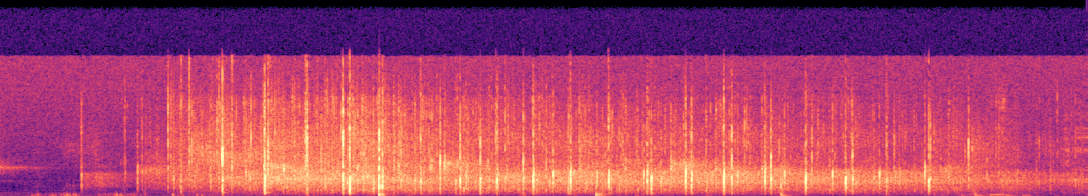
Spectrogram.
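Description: Applause, many people clapping. It builds up over the first two seconds, then tails off and fades out near the end.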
